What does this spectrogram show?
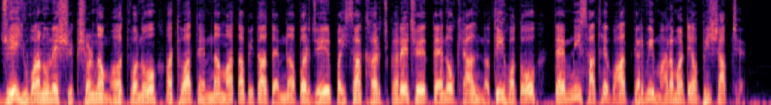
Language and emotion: Gujarati, disgusted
